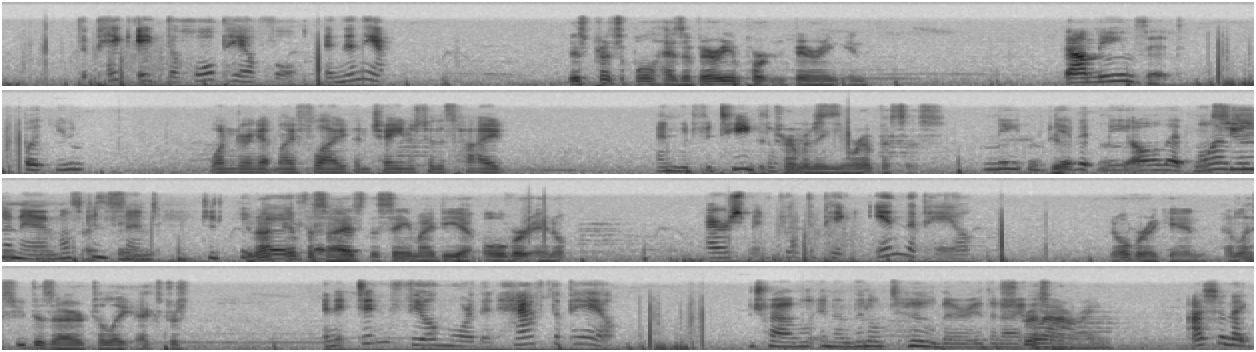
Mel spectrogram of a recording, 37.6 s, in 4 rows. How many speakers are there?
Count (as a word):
five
